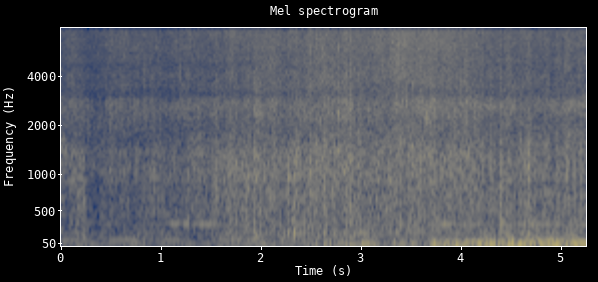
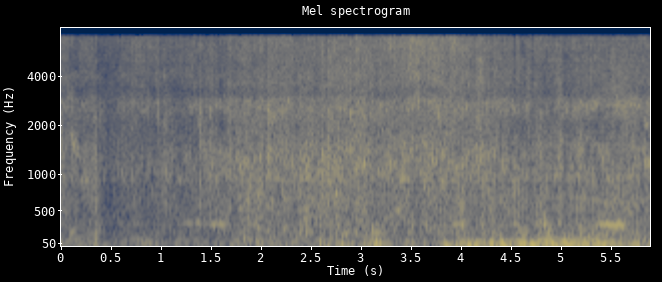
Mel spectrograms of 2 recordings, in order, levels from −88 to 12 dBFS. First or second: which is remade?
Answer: second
